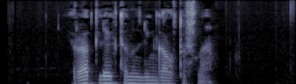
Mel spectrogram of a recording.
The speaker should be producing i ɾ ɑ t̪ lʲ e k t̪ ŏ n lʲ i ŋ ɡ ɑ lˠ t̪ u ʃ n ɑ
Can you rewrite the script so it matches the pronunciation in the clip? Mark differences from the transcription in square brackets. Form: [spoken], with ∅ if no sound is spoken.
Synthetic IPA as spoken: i ɾ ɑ t̪ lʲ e k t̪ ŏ n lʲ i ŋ ɡ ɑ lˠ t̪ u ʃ n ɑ

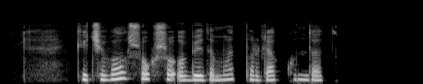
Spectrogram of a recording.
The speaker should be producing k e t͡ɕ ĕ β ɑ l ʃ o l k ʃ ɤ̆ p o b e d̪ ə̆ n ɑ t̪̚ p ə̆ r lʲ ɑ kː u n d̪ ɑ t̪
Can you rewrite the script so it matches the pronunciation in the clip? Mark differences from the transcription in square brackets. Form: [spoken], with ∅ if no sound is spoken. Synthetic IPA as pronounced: k e t͡ɕ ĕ β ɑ l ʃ o [∅] k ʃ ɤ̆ [ʔ] o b e d̪ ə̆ [m] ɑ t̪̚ p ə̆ r lʲ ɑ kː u n d̪ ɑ t̪

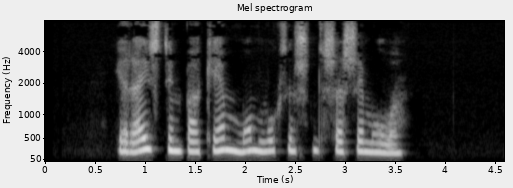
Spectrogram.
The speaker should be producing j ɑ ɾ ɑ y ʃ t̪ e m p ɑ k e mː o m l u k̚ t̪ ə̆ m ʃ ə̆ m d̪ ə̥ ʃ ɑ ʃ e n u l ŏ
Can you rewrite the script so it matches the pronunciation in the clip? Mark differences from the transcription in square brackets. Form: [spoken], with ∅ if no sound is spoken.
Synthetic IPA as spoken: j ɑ ɾ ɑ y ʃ t̪ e m p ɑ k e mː o m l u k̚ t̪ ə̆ [n] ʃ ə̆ [n] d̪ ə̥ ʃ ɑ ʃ e [m] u l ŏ

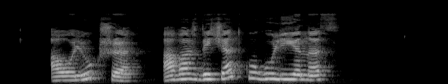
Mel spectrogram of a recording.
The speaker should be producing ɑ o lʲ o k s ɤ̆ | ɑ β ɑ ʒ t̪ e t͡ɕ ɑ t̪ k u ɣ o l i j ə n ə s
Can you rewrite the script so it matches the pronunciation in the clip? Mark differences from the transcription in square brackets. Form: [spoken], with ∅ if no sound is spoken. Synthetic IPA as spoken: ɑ o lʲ [u] k [ʃ] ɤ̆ | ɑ β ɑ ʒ [d̪] e t͡ɕ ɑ t̪ k u ɣ [u] l i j ə n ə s

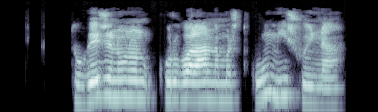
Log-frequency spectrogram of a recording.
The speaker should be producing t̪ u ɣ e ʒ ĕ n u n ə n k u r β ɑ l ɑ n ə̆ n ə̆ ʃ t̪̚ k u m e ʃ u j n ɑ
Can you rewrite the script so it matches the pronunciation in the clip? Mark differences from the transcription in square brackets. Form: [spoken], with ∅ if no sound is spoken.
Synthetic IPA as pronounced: t̪ u ɣ e ʒ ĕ n u n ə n k u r β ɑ l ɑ n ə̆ [m] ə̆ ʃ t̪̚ k u m [i] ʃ u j n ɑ

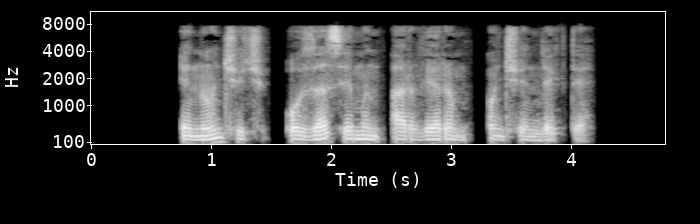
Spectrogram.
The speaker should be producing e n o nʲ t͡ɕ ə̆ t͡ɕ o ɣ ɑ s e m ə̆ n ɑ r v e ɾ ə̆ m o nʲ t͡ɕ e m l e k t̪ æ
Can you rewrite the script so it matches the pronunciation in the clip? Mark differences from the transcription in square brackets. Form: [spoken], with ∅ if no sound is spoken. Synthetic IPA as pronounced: e n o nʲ t͡ɕ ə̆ t͡ɕ o [z] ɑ s e m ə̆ n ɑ r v e ɾ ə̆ m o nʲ t͡ɕ e [n] l e k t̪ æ

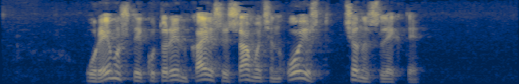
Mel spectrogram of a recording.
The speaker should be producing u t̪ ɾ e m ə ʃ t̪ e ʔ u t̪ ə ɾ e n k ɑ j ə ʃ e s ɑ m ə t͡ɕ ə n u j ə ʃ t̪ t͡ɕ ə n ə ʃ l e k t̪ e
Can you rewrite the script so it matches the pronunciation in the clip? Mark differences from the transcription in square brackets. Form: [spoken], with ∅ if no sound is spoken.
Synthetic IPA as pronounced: u [∅] ɾ e m ə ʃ t̪ e [k] u t̪ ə ɾ e n k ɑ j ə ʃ e [ʃ] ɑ m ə t͡ɕ ə n [o] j ə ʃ t̪ t͡ɕ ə n ə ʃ l e k t̪ e

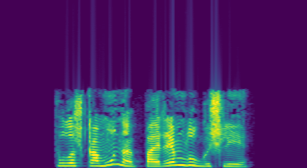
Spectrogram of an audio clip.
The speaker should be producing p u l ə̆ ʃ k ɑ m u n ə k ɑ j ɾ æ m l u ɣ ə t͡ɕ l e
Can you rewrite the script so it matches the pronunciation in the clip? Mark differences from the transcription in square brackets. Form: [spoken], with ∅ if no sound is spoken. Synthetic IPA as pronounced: p u l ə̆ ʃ k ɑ m u n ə [p] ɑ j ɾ [e] m l u ɣ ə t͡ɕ l [i]

